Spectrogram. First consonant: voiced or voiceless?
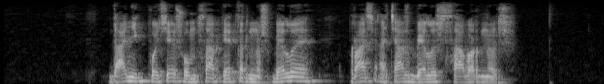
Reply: voiced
